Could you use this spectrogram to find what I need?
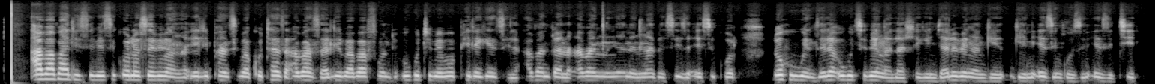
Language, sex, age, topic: North Ndebele, female, 36-49, education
